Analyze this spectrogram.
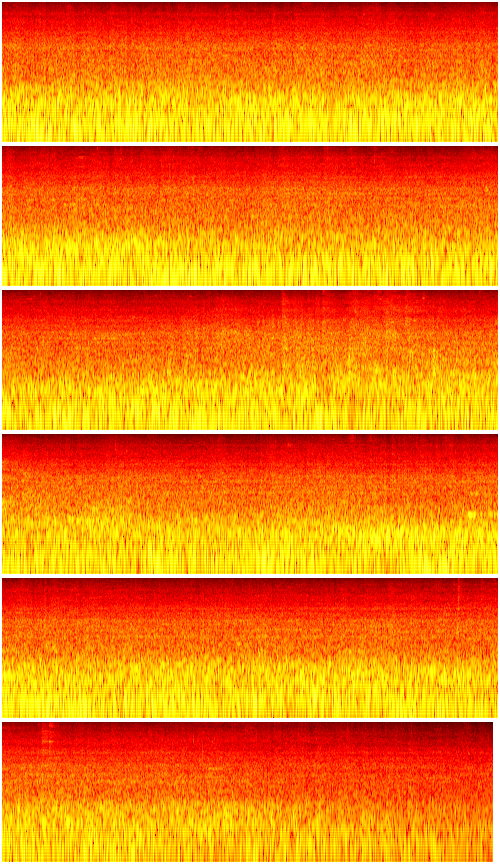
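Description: Norfolk Southern mixed freight train's cars rolling across a short steel railroad bridge: a steady rumble with clickety-clack of wheels over the rail joints. The sound fades over the last few seconds as the end of the train passes.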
